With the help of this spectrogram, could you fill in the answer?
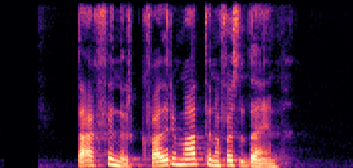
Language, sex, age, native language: Icelandic, female, 50-59, Icelandic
